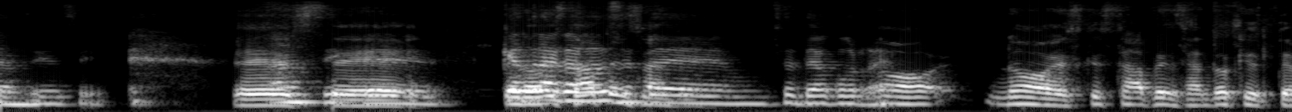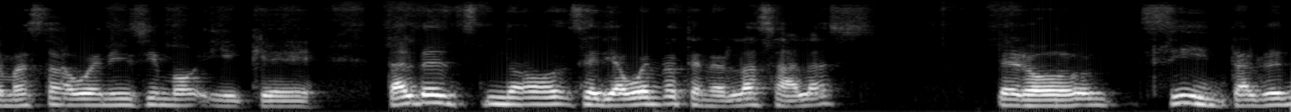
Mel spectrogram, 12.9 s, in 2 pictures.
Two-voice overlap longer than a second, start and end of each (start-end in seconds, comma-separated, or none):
1.3-3.5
